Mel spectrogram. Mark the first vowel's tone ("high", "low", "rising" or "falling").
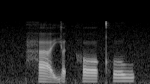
low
